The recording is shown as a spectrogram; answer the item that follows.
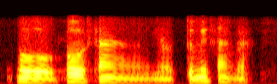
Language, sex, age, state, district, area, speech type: Marathi, male, 18-30, Maharashtra, Sangli, urban, conversation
